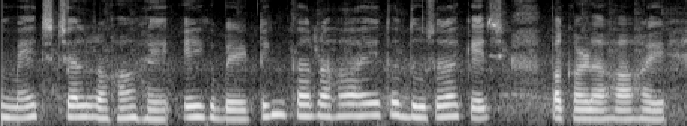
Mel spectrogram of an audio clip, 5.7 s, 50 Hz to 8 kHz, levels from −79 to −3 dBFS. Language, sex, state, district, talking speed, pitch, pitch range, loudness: Hindi, female, Bihar, Gopalganj, 155 wpm, 200 Hz, 170-220 Hz, -17 LUFS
